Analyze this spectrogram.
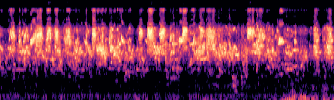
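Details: Crowded bird chatter of sharp, high tweets runs throughout, joined by a short low thud near the end.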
